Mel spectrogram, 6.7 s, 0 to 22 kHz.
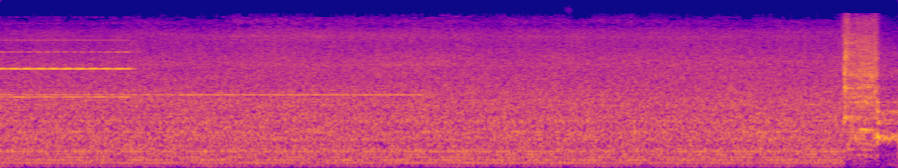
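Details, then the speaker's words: MR2 build, 850 hp engine, cranked to build oil pressure: slow uneven cranking about three beats a second with a thin high squeal. The squeak was air pushing on the coils from the empty spark plug holes; harmless. "That squeaking noise was air pushing up on the coil because I forgot to put spark plugs in there."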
